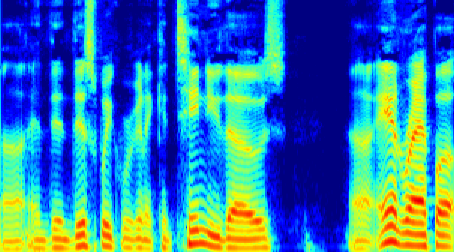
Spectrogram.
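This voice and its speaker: With a Southern US accent, a man of medium pitch talks at a moderate pace using lively intonation. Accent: southern twang. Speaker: gun podcast host. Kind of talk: casual podcast chat. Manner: casual, filler-heavy.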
